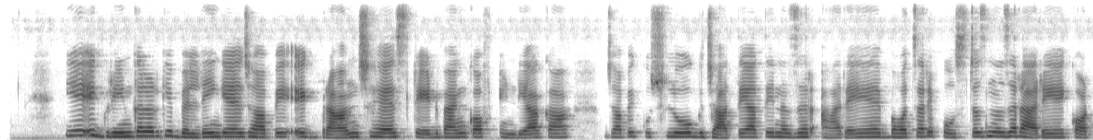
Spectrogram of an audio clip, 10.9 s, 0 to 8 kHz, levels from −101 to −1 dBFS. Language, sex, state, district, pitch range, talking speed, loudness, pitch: Hindi, female, Bihar, Jamui, 195-225 Hz, 190 wpm, -31 LUFS, 210 Hz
